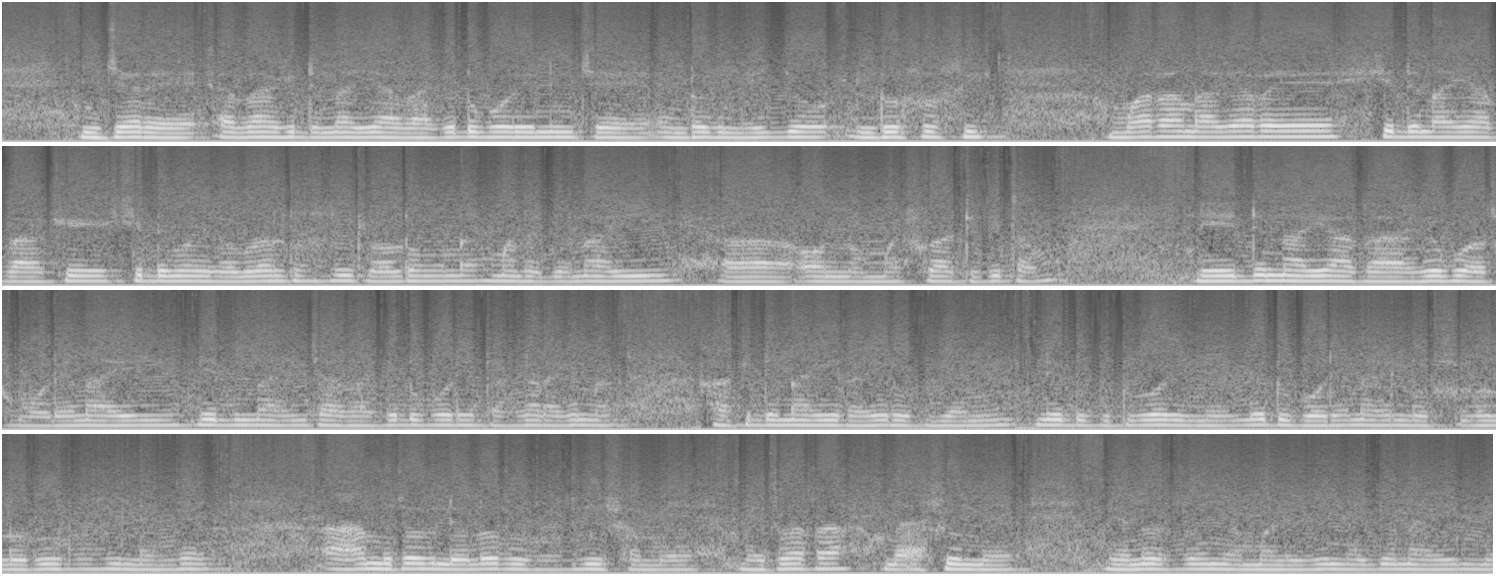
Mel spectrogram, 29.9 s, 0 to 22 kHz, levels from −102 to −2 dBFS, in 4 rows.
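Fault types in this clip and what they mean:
Low bit depth without dither: grainy distortion runs through the whole speech clip and follows the signal, so quiet passages turn gritty and sputter toward silence. The error sits roughly 15 dB below the speech, which fits likely truncation to about 4 bits without dither.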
